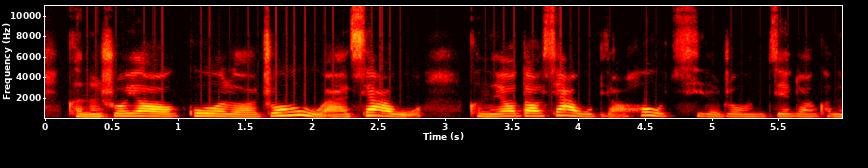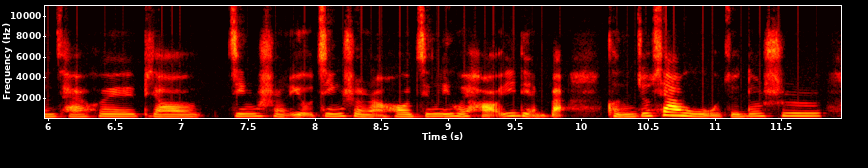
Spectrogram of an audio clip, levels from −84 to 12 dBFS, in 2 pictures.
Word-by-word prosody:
可 230 - -4
能 200 +1 0
说 245 +2 +1
要 235 -3 +6
过 250 -2 +2
了 200 -2 -2
中 270 +7 +3
午 255 -10 +2
啊， 190 - -1
下 255 +4 +6
午 200 -4 -4 0.3
可 230 - -7
能 210 - -3
要 240 +2 +2
到 255 0 +5
下 280 +1 +5
午 215 -3 -4
比 215 - -16
较 - - -6
后 310 -6 0
期 240 -1 -11
的 205 - -7
这 195 - -9
种 200 -2 -9
阶 220 0 -6
段， 215 -1 -8
可 230 -3 -11
能 195 0 -6
才 210 - -5
会 215 -1 -6
比 210 - -12
较 190 -1 -2 0.2
精 230 0 -2
神 230 - -6
有 400 +4 -4
精 225 0 -2
神， 235 -5 -3
然 - - -4
后 205 -1 -1
精 220 +3 -2
力 220 0 -3
会 225 -1 -4
好 - - +2
一 245 +4 -4
点 245 -3 -5
吧， - - +2 0.3
可 215 - -4
能 195 +2 -5
就 250 +4 -3
下 295 +1 +8
午 235 -6 -2
觉 200 - -8
得 230 +3 -7
是 250 0 -4
225 Hz, 270 characters per minute, -24 LUFS, 210-250 Hz, 0.3 s, 下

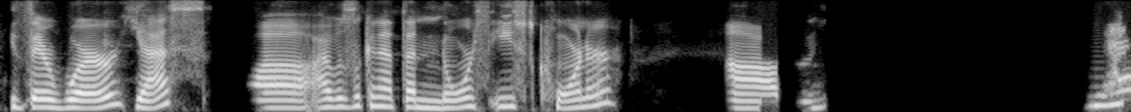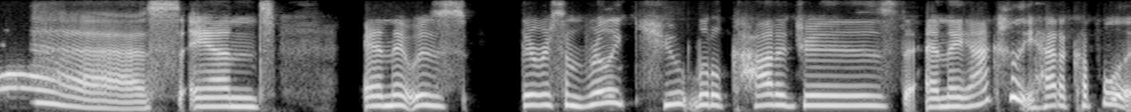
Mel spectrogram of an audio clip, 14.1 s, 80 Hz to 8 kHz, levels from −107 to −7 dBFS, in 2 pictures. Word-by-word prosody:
There 210 -1 +2
were, 200 +5 +4
yes. 215 +9 +2 0.3
Uh, 195 -1 +3
I 210 +2 0
was 220 +1 -2
looking 245 -1 -1
at 230 -2 0
the 215 - +2
North 200 +3 -2
East 230 0 -4
corner. 235 - -2 0.7
Um 190 -1 +3 2.0
Yes, 255 - 0
and 230 -1 +2 0.6
and 255 +2 +3
it 260 - +2
was 255 -2 0 0.3
there 270 0 +2
were 275 - +1
some 255 -2 -2
really 315 +3 +1
cute 290 0 -5
little 270 -1 0
cottages, 255 -1 0
th - - -2
and 220 +2 +2
they 235 0 +2
actually 415 - +1
had 250 +1 +1
a - - -2
couple 255 +5 -2
of - - +1
245 Hz, 140 wpm, -22 LUFS, 215-270 Hz, 2.0 s, were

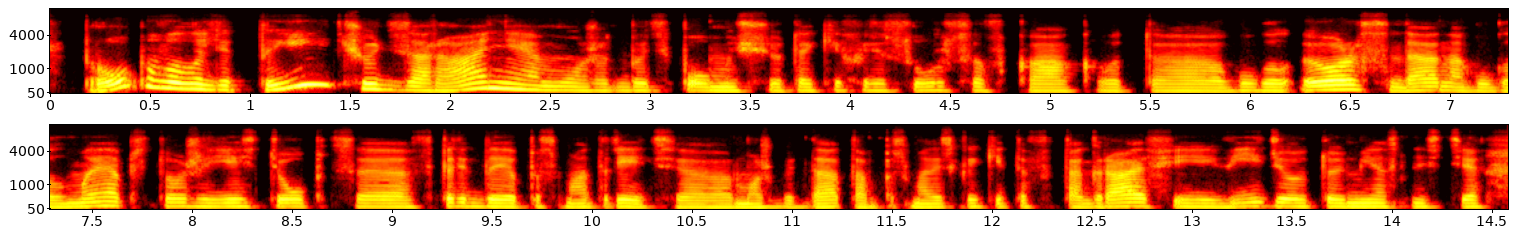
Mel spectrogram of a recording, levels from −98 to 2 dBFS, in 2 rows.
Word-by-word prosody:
пробовала 240 -9 +6
ли 175 -3 +1
ты 325 - +7
чуть 205 -6 +2
заранее, 180 +7 +4
может 145 -3 -3
быть, 140 0 -5
с - - -23
помощью 140 -1 -2
таких 140 +2 -7
ресурсов, 145 0 -7
как 135 -2 -4
вот, 135 -2 -6
а, 135 -1 -2
Google 140 +1 -2
Earth, 180 +2 +7
да, 145 +2 +1
на 145 -2 -2
Google 135 0 -3
Maps 165 +4 -1
тоже 150 -1 -3
есть 145 -1 -3
опция 140 -1 -2
в 125 - -19
3D 145 -2 0
посмотреть, 135 0 -4
а, 125 -1 -2
может 130 0 -3
быть, 125 -1 -8
да, 135 +1 0
там 125 -2 -6
посмотреть 130 +1 -5
какие-то 135 0 -7
фотографии, 135 +2 -1
видео 150 +1 -1
той 140 0 -2
местности, 140 -1 -2
140 Hz, 150 wpm, -21 LUFS, 135-150 Hz, -, ты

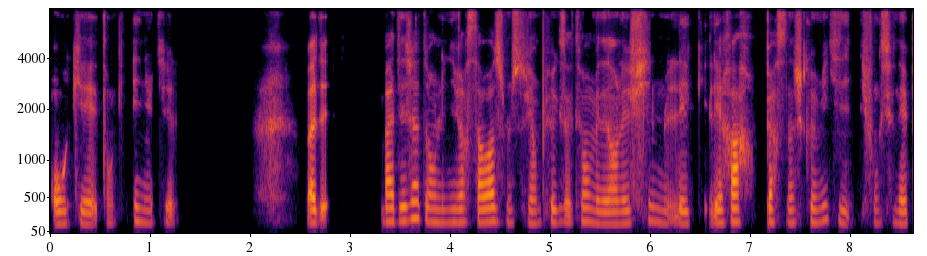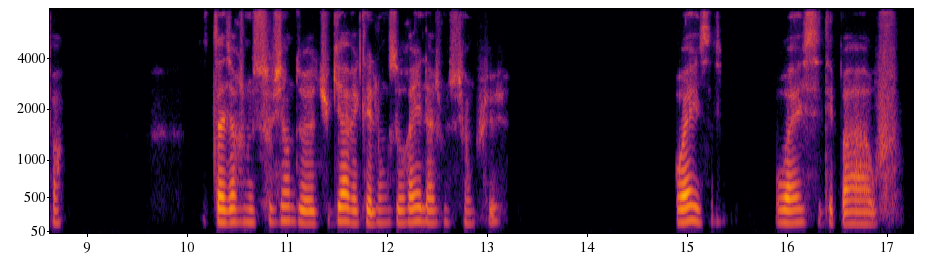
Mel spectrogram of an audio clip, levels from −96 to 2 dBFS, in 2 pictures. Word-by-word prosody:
OK, 155 -1 0
donc - - -11
inutile. 175 -4 -7 1.3
Bah - - +10
dé 365 +1 0 0.5
bah 180 0 +5
déjà, 190 +4 +1
dans 180 -4 -3
l'univers 175 +1 -4
Star 170 - +3
Wars, 180 +1 +7
je 185 - +1
me 170 - -12
souviens 160 -2 0
plus - - -5
exactement, 180 +1 -3
mais 160 -3 -4
dans 155 0 +2
les 160 +1 -3
films, 180 0 +1
les 155 -1 -3 0.2
les - - +2
rares 180 +1 +5
personnages 175 -1 +2
comiques 185 +3 -6
ils 160 - -7
ils - - -4
fonctionnaient 165 -2 -2
pas. - - -9 1.5
C'est-à-dire, 175 0 +5
je 175 - -7
me 170 - -6
souviens 180 +2 +1
de 165 -4 0
du 155 - 0
gars 185 -1 +5
avec 160 -2 -1
les 160 - +3
longues 165 +1 -5
oreilles 170 +2 +1
là, 165 -2 -2
je 165 - -10
me 175 - -18
souviens 160 -2 -6
plus. 90 - -11 1.7
Ouais 180 +2 +7
et - - -5
c 170 - -4 0.6
ouais, 165 0 +3
et - - -7
c'était - - -3
pas 155 0 -1
ouf, - - -8
170 Hz, 185 wpm, -30 LUFS, 160-180 Hz, 1.7 s, Bah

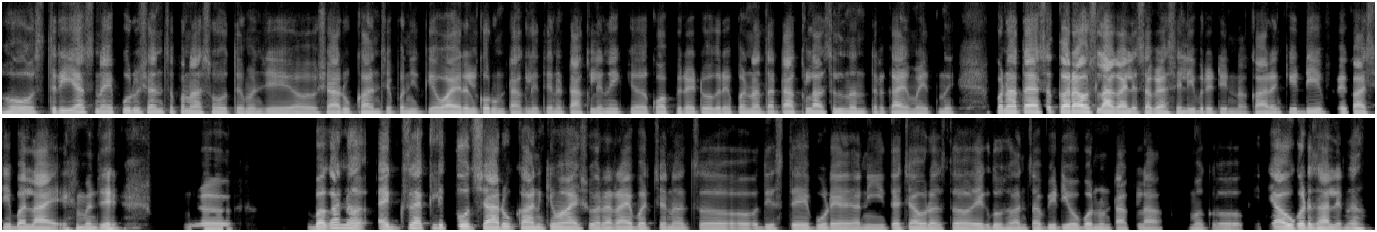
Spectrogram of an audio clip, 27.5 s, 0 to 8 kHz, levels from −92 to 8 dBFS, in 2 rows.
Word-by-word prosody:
हो, 145 -2 +1
स्त्रियाच 145 +7 0
नाही, 160 0 0
पुरुषांचं 155 0 -1
पण 155 - -2
असं 130 -1 -2
होतं 115 -1 -2
म्हणजे 115 +2 -4 0.2
अ, 120 - -2 0.2
शाहरुख 120 +1 0
खानचे 125 -1 0
पण 125 0 -2
इतके 125 +1 -4
व्हायरल 115 -1 +3
करून 115 -1 0
टाकले. 110 0 -4
त्याने 115 0 -3
टाकले 120 +3 -3
नाही 140 -4 -3
कॉपीराईट 115 0 -2
वगैरे, 110 +4 -1
पण 135 0 -3
आता 125 0 -1
टाकला 125 +2 0
असेल 120 +1 -1
नंतर 115 0 -2
काय 110 0 +1
माहीत 110 +2 -6
नाही. 110 -1 -5 0.4
पण 155 -1 +4
आता 155 +2 +6
असं 165 +2 0
करावंच 160 +1 +8
लागायला 130 -6 +6
सगळ्या 125 0 +2
सेलिब्रिटींना, 105 -4 -4
कारण 120 +3 -1
की 140 - -2
डीप 135 0 -1
फेक 145 - -2
एक - - +3
अशी 135 +1 -2
बला 130 0 +2
आहे 115 -3 +1
म्हणजे 125 +1 +2 0.9
अ, 115 0 +2 0.9
बघा 150 +9 +5
ना, 180 -7 +3 0.2
एक्झॅक्टली 175 +5 +1
तोच 165 -2 +4
शाहरुख 155 -1 +5
खान 150 -3 +3
किंवा 145 -2 +2
ऐश्वर्या 140 0 0
राय 135 0 +2
बच्चनच 130 -2 -4
अ, 120 -2 -3
दिसते 125 +1 -3
पुढे, 120 -1 -1 0.2
आणि 120 +1 -4
त्याच्यावरच 125 +1 0
अ, 120 -1 +1
एक 115 0 -1
दोघांचा 120 -1 -3
व्हिडिओ 120 0 -2
बनवून 115 +1 -3
टाकला 110 0 -5 0.3
मग 125 0 -8
अ, 120 -1 -4 0.2
किती 140 +2 -8
अवघड 150 +1 +5
झाले 130 -5 +2
ना 155 0 -1
125 Hz, 160 wpm, -23 LUFS, 115-140 Hz, 0.9 s, करावंच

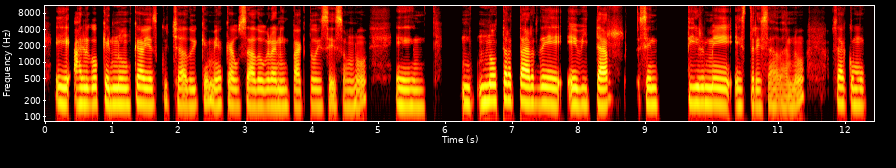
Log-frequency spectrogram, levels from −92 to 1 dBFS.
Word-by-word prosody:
eh, 175 -1 +3
algo 175 0 +2
que 180 +1 0
nunca 170 +1 +2
había 170 -1 +4
escuchado 165 -1 -3
y 160 - -6
que 170 - -5
me 165 - -1
ha - - -2
causado 160 -1 +1
gran 160 0 +1
impacto 160 0 -3
es 160 0 0
eso, - - +2
¿no?, 155 +1 -5 0.4
eh, 160 -1 -2 0.6
mm, 180 0 -2
no 190 +2 +3
tratar 190 -3 +4
de 175 -1 +1
evitar 170 -1 +3 0.4
sentirme 175 0 0
estresada, 155 - -3
¿no?, 80 0 -5
o - - -8 0.4
sea, 175 -1 -1
como, 165 0 -4
170 Hz, 135 wpm, -24 LUFS, 160-175 Hz, 0.6 s, había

